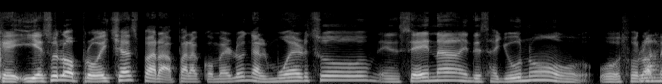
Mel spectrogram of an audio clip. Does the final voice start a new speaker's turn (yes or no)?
yes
